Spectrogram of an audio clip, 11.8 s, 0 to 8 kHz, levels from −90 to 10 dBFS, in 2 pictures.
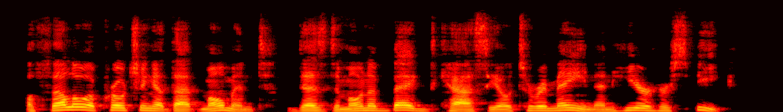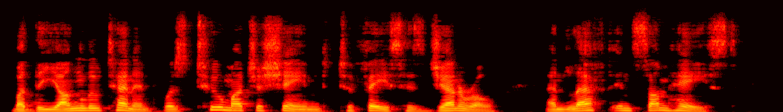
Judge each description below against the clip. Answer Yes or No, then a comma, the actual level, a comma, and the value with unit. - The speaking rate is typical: Yes, average, 160 wpm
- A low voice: Yes, low, 130 Hz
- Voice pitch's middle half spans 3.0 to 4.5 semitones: No, wide, 5.4 semitones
